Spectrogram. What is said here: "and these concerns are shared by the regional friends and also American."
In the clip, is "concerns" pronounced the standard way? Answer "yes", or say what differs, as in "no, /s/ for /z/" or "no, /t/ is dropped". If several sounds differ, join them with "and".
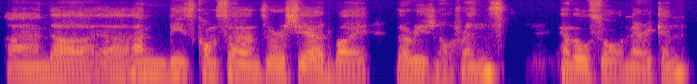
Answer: yes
